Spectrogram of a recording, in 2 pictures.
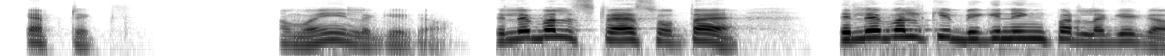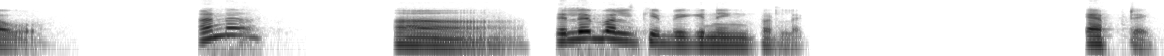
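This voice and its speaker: This is a woman with an Indian English accent teaching a poetry lesson. She speaks in a smooth, clear voice at a very unhurried pace. She drawls each verse line out and then explains it plainly. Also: mid-range voice, highs cut off. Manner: reads verse lines slowly, then explains in Hindi.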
